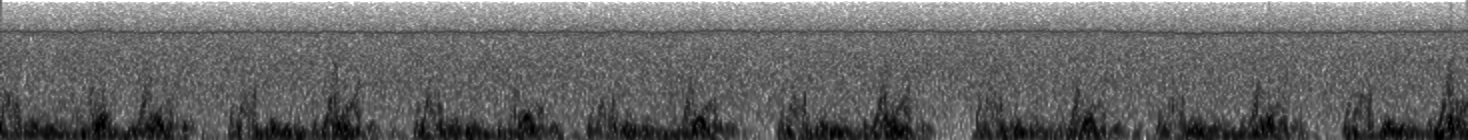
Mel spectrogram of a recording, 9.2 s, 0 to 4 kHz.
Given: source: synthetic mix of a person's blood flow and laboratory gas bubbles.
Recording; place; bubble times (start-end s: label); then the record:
Doppler ultrasound of blood flow; precordium
0.02-0.11 s: bubbles
0.37-0.56 s: bubbles
From the record:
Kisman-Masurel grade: 111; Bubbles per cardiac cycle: 1 to 2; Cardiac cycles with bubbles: 1 to 10%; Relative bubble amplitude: barely perceptible (0.100 to 0.250); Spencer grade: 1 (occasional bubble signal discernible with the cardiac motion signal, with majority of cardiac periods free of bubbles); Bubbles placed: only in the low amplitude regions of the cardiac cycle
